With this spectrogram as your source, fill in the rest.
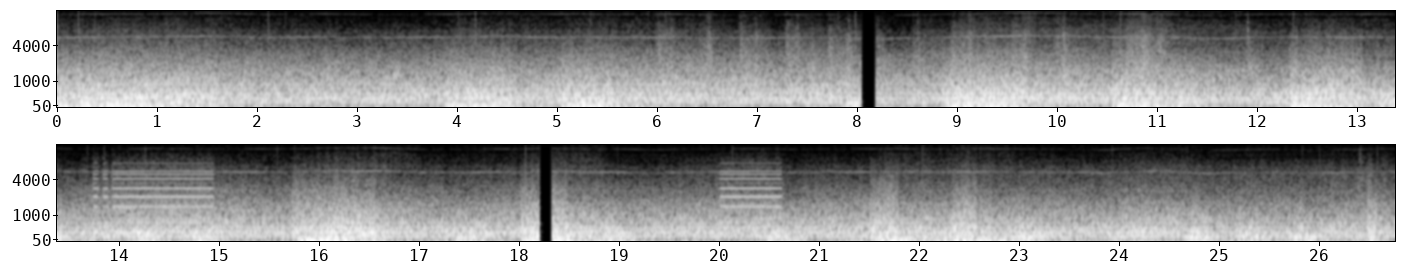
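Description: A jetpack engine roars steadily in flight.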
